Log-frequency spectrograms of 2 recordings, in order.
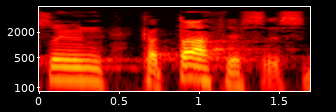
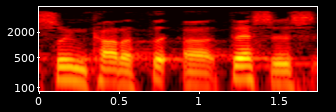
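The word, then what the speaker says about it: sunkatathesis: That's S-U-N-K-A-T-A-T-H-E-S-I-S. The accent's there, it's soon katathesis, but we have a tendency to want to go to the second syllable back from the end, and soon katathesis is the one that's easiest for us to say. But it really is soon katathesis, which breaks your tongue.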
